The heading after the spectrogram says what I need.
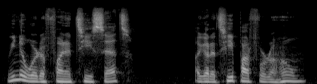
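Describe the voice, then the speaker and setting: A man's voice: medium pitch, quick pace, a bit bright. A man giving casual commentary as he streams a video game.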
